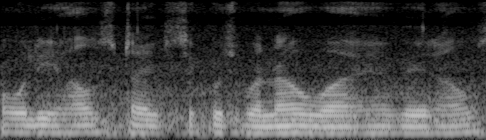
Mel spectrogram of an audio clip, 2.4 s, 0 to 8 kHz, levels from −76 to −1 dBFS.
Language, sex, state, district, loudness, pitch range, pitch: Hindi, male, Bihar, Araria, -24 LUFS, 100-110 Hz, 105 Hz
